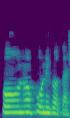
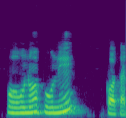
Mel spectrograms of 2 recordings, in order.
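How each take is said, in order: First: Said in the usual way. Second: পৌনঃপুনিকতা drawn out very slowly; slow dictation. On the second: Shown as a demonstration. Teacher repeating the answer for students, slow and drawn-out. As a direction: stretch out পৌনঃপুনিকতা for learners.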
